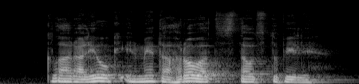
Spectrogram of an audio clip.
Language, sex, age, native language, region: Slovenian, male, 60+, Slovenian, Posavska region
